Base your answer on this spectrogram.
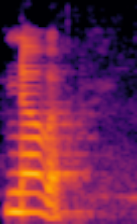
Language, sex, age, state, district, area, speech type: Sindhi, female, 18-30, Madhya Pradesh, Katni, rural, read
